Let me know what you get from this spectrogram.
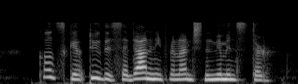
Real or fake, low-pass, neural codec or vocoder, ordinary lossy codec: fake; 7.2 kHz; codec, 16 kHz in and 24 kHz out, 0.4 kbps, LongCat-Audio-Codec, four codebook decoder; none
